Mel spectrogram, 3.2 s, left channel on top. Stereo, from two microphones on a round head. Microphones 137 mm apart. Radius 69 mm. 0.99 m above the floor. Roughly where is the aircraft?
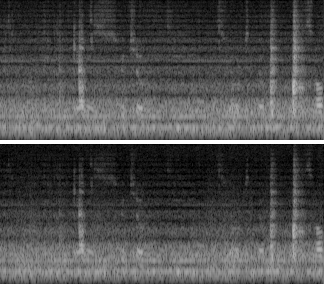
Left.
